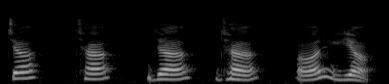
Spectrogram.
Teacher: यह जो च वर्ग के व्यंजन हैं इन सबका उच्चारण हमारे तालु से होता है।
